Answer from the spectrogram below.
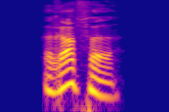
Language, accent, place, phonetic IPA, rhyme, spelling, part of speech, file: German, Germany, Berlin, [ˈʁafə], -afə, raffe, verb, De-raffe.ogg
- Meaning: inflection of raffen: 1. first-person singular present 2. first/third-person singular subjunctive I 3. singular imperative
